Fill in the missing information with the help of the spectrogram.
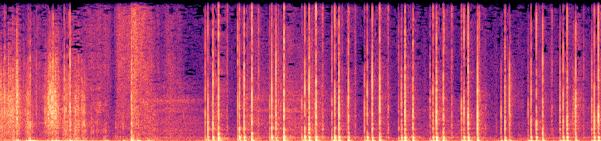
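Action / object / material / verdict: tap / small cloth-bound hardcover book with paper pages / cardboard, paper / none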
